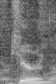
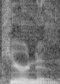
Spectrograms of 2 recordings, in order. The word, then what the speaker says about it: Kieran: No, I can tell you, I will say Kieran Culkin. Really? Yeah. Well, but that was your fault. It was, no, I was a contributing factor, but it was not my fault. Yeah, well, Kieran, not Kiernan.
